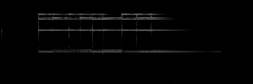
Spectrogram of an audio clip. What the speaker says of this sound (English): Now that's the bell.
